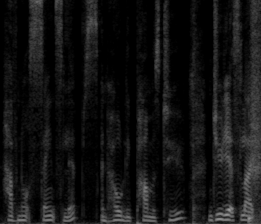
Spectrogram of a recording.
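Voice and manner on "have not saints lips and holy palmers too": breathy Romeo whisper. Pretend. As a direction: whisper the line like a seducer.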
